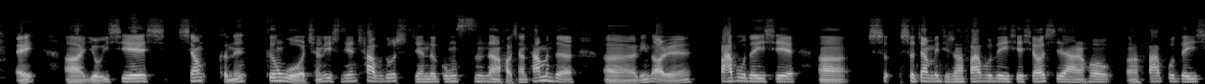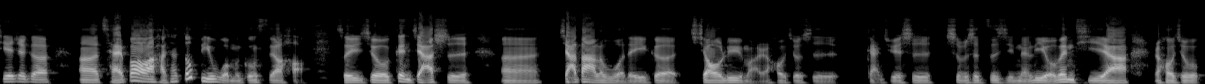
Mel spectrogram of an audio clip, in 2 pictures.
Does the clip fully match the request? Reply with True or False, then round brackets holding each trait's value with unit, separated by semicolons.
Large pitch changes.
True (6.7 semitones)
